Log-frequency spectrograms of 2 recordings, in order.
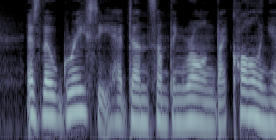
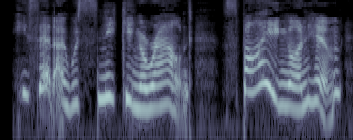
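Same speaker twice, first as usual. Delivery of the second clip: upset, tearful; 8 semitones higher, 6 dB louder than usual. A narrator's reading. Distressed sister recounting.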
